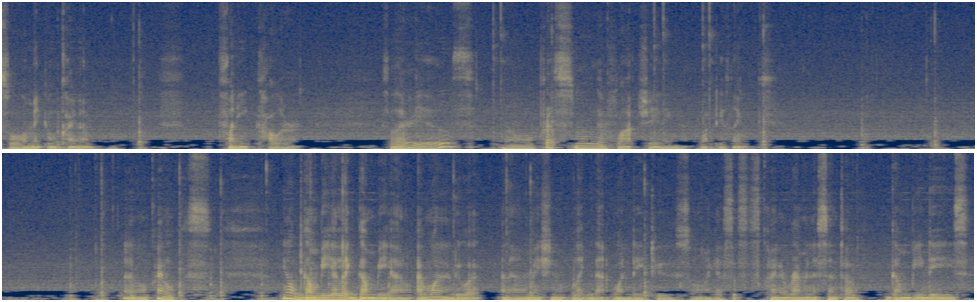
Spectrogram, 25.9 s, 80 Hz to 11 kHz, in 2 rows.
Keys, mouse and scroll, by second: 0.8 scroll up 1, 1.4 middle click, 6.1 click, 6.9 middle click, 8.3 click, 8.9 click, 9.8 middle click, 11.6 scroll up 2, 12.1 middle click, 13.6 scroll down 3, 14.0 middle click, 15.0 middle click, 15.6 middle click, 16.7 shift+middle click, 17.2 middle click, 18.6 click, 19.7 middle click, 20.6 scroll up 3, 21.2 middle click, 24.5 scroll up 1, 25.8 scroll up 1.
